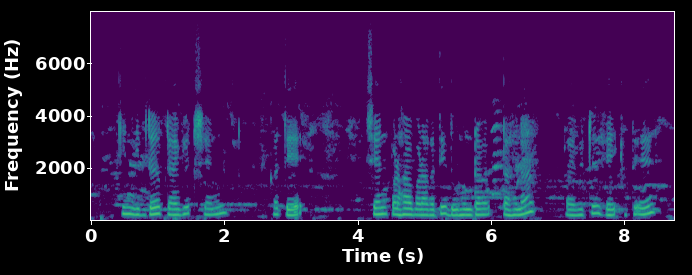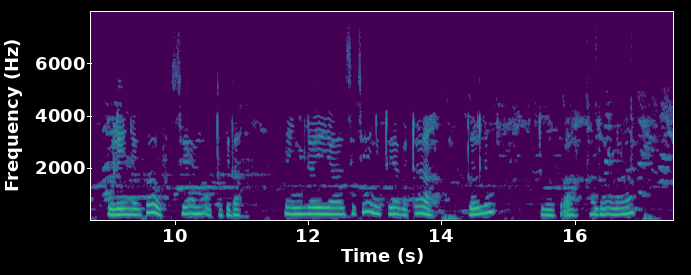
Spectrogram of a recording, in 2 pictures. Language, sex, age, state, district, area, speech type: Santali, female, 30-45, West Bengal, Malda, rural, spontaneous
